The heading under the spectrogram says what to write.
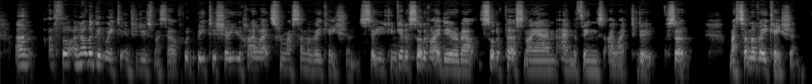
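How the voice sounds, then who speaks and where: A man talking at a very fast pace with a slight English accent, his loudness swinging widely. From England. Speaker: school librarian. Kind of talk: scripted narration.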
